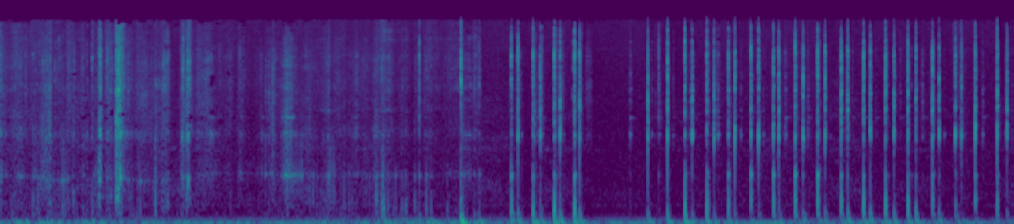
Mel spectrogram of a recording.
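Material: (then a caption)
Plastic. A small, clear, rigid plastic cup, hollow and empty and held on its side, is tapped and gripped around its body and rim by fingertips and nails. The first half is a soft, dense rustle of grips and light scratches, with faint, low ringing. The second half turns into a quick run of sharp, bright, dry taps that stop almost instantly.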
